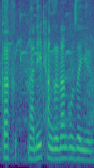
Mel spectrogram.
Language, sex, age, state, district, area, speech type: Bodo, female, 30-45, Assam, Udalguri, urban, spontaneous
